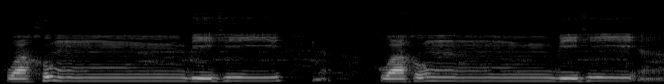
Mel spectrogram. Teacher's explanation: dibaca samar dan mendengung ya dengungnya di bibir menemuinya karena ikhfa ikhfa itu artinya samar syafawi itu bibir samar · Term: Ikhfa Syafawi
